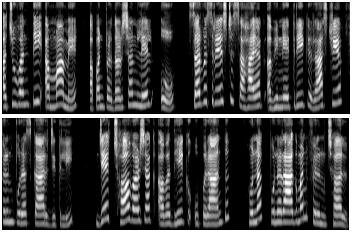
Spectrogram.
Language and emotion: Maithili, neutral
